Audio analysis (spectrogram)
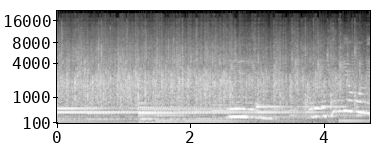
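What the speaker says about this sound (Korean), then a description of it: "우리 중보기도 팀들과 또 우리 순장님들 다시 한번 사랑과 축복의 박수하도록 하겠습니다" Church congregation applauding its intercessory prayer teams and small-group leaders during a young-adult worship service; a steady wash of clapping fills the hall beneath sustained keyboard chords that shift pitch as they continue.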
